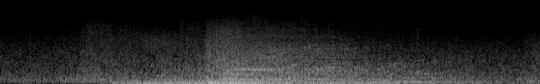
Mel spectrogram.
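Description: A huge beast roars with a deep, rumbling growl.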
